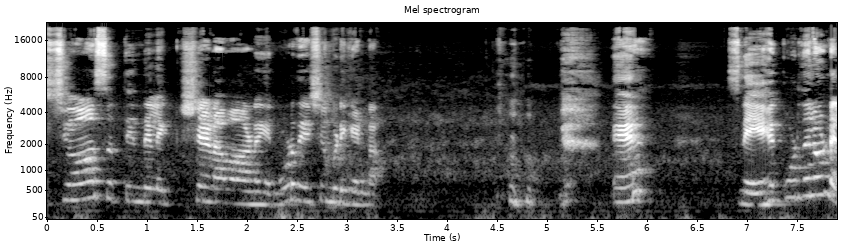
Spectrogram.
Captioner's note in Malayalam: പൊട്ടിച്ചിരി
